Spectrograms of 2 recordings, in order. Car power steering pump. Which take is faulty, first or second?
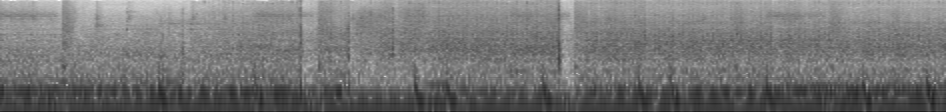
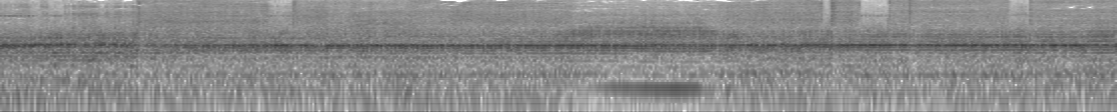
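second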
